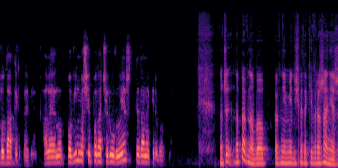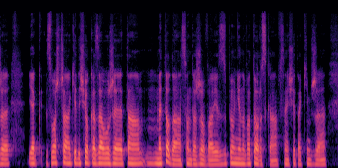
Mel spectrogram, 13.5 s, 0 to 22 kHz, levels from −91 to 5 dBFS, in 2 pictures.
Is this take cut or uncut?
uncut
